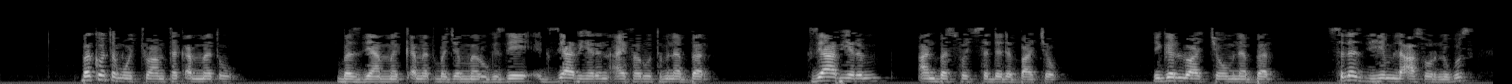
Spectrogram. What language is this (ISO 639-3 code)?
amh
